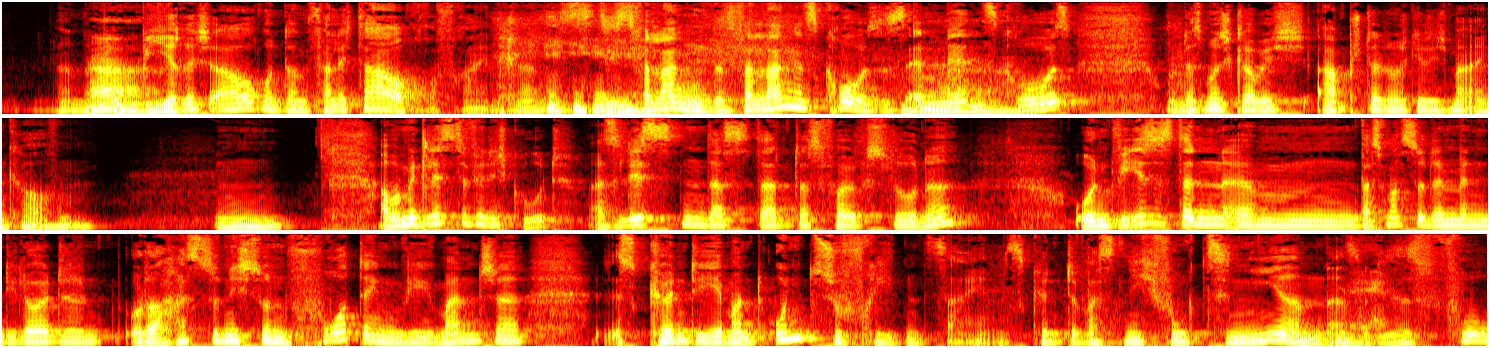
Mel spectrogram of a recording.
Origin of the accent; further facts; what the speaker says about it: Saxony, Germany; ich komme ja aus Sachsen, ne? Ist Weihnachten was ganz Bedeutendes, ne? Das ist Erzgebirge nicht weit.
